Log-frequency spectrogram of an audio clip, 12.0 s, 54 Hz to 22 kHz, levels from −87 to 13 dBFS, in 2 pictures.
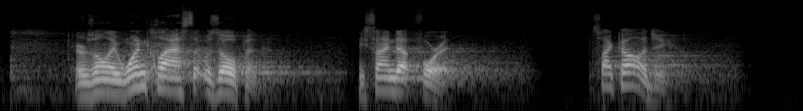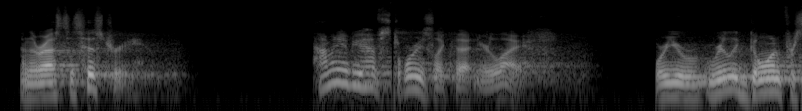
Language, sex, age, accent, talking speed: English, male, 40-59, American, 175 wpm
